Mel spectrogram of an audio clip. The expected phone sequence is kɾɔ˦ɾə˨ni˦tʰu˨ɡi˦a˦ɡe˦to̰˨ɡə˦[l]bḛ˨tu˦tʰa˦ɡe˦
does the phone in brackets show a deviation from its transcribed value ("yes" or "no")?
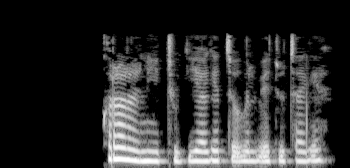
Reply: no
